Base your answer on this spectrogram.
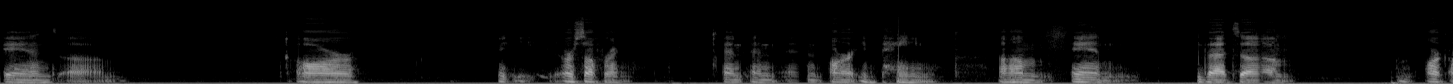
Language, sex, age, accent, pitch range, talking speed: English, male, 30-49, American, 105-135 Hz, 65 wpm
